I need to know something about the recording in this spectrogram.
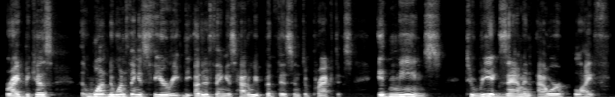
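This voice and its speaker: A man's voice: a little high, a bit bright. A man hosting an earnest, reflective spiritual motivational talk. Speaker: host.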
